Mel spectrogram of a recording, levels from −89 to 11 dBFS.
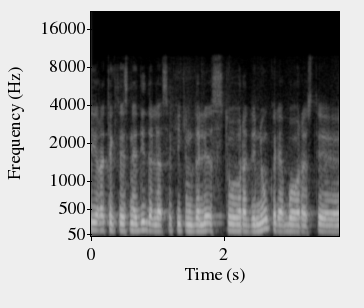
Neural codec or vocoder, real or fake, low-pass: none; real; 9.9 kHz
